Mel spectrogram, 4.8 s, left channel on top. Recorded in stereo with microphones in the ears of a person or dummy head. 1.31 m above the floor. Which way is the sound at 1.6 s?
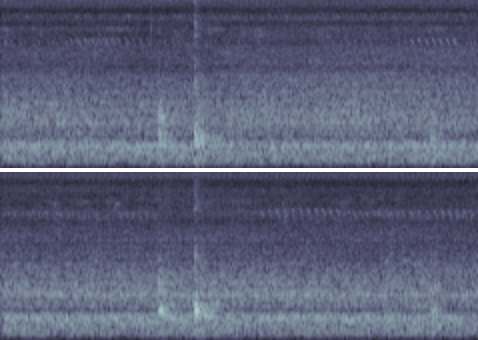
25° left (ahead or behind).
